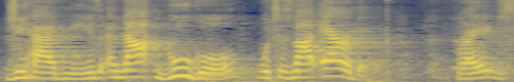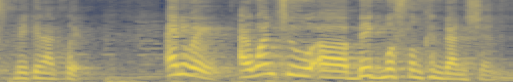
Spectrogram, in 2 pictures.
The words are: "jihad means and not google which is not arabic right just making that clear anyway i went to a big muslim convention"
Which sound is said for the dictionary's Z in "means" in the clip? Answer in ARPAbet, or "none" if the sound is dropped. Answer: Z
